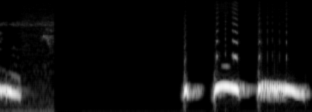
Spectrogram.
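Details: Spotted dove lure call for hunting from a hide: a single falling coo, a pause, then a short note and two longer mellow coos in quick succession.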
